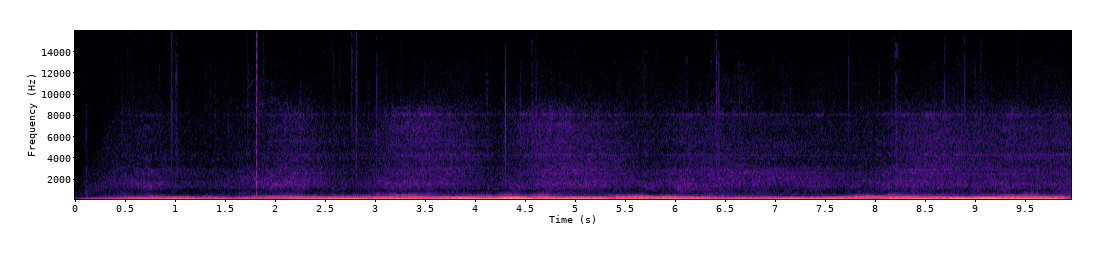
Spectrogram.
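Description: A dark, sustained instrumental drone of layered low tones and hum, swelling gently in waves with faint static hiss above: the slow, brooding opening track of a band's first LP, in an ambient rock style. No voices.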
